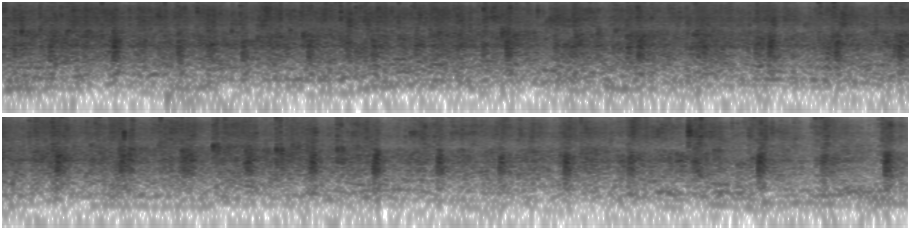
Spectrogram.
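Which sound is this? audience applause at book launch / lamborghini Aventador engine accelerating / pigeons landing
audience applause at book launch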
